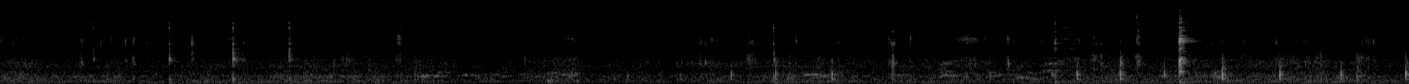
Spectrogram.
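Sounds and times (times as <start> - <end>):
chewing with mouth smacks: 0.1 - 3.1, 6.0 - 14.0.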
